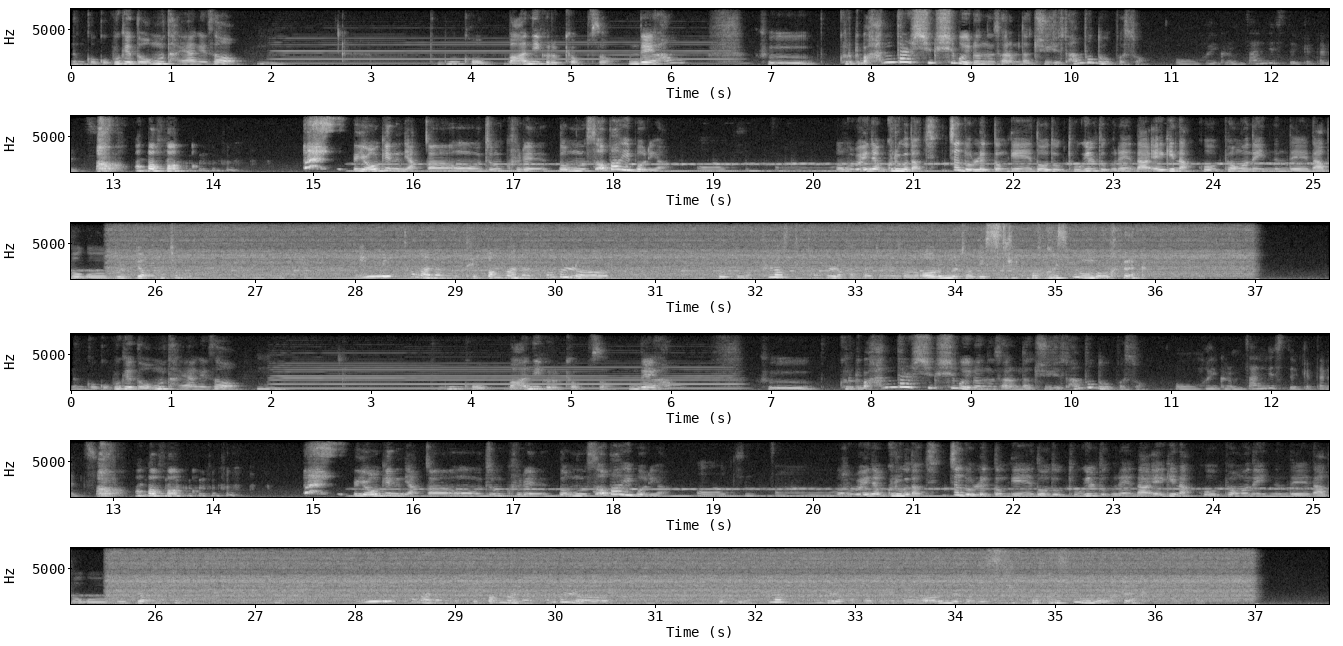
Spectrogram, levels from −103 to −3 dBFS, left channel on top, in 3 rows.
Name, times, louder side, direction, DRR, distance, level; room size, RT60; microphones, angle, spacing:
voice 1, 0.0-1.7 3.7-6.1 6.4-6.7 7.0-10.7 12.8-13.7 14.9-18.6 20.2-21.1 21.4-27.3 28.0-30.6 31.6-35.9, left 4 dB, 90° left, 0.5 m, -26 dB
Wind instrument woodwind instrument, 1.9-6.8, right 6 dB, 45° right, 1.0 m, -44 dB
voice 2, 1.9-2.2 11.0-13.0 13.3-14.3 17.8-17.9 18.8-20.4 20.8-21.0 30.9-31.1 35.7-36.5, right 3 dB, 60° right, 0.5 m, -43 dB
sound 1, 15.3-35.0, left 3 dB, 25° left, 0.4 m, -42 dB
Water, 25.5-37.0, right 2 dB, 15° right, 0.6 m, -33 dB
2.9 x 2.6 x 3.1 m
head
